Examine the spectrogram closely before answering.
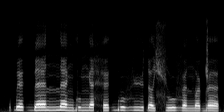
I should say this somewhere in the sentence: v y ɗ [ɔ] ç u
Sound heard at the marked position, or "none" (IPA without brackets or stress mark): ɤ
